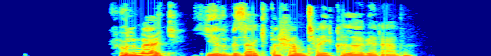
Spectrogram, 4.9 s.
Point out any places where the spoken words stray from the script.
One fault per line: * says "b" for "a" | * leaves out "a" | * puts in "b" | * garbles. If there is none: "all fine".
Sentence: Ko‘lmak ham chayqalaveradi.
* puts in "yelvizakda"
